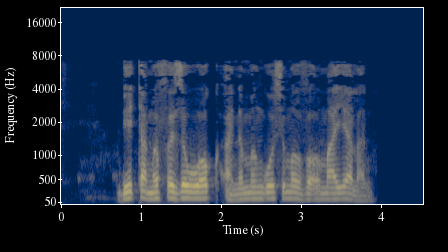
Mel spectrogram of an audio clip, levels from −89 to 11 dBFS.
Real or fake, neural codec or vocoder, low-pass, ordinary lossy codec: fake; codec, 16 kHz, 16 kbps, FunCodec, trained on LibriTTS, 50 frames a second; 7.2 kHz; MP3, 32 kbps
